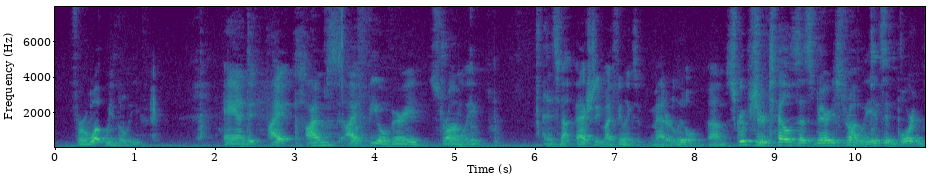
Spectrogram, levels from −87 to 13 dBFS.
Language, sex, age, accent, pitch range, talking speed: English, male, 30-49, American, 95-120 Hz, 150 wpm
